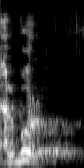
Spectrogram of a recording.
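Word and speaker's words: البُرّ: Kapan dibaca albir, kapan dibaca albar, kapan dibaca albur, dan apa artinya. Masih banyak yang salah baca. Kalau albir itu artinya al-ihsan, kebaikan. Kalau albar alyabisa daratan yang kering ya. Sedangkan kalau albur itu alqamah gandum.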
